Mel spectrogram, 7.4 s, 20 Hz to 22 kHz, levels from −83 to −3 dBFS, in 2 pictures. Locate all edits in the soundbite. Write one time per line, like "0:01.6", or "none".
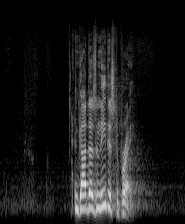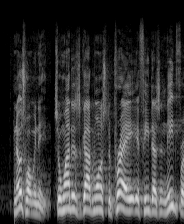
0:04.0
0:04.7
